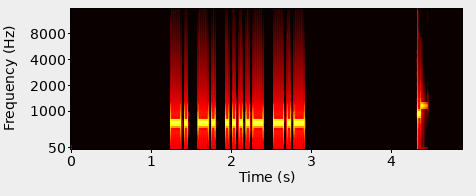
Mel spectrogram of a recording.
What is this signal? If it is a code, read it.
Morse code, heard as a keyed tone, about 28 wpm, 700 Hz. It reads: NN4K
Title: USA Call Signs - 2x Character Spacing - 28wpm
